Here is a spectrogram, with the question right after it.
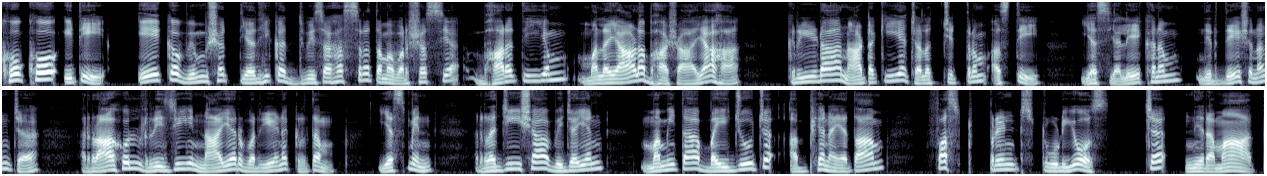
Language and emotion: Sanskrit, neutral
